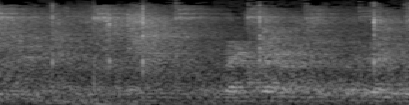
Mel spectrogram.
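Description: A few sharp clicks of celluloid table tennis balls striking bats and tables, heard over voices.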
